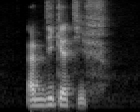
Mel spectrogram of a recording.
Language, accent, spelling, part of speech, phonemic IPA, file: French, France, abdicatif, adjective, /ab.di.ka.tif/, LL-Q150 (fra)-abdicatif.wav
- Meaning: abdicative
